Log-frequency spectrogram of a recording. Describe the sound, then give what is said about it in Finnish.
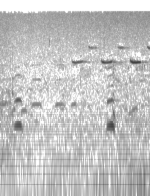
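Swans and geese call outdoors, swans flying past in front of directional microphones while a goose flock stirs: several honking, bugling notes rise and fall, with a steady low rumble of wind or background noise beneath. “Joo, Joutsenan tässä lentelee sopivasti suuntamikrofonien edessä ja nyt pientä liikehdintää myöskin hanhiparvessa, mutta tuo siirto oli hieman lyhyempi.”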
